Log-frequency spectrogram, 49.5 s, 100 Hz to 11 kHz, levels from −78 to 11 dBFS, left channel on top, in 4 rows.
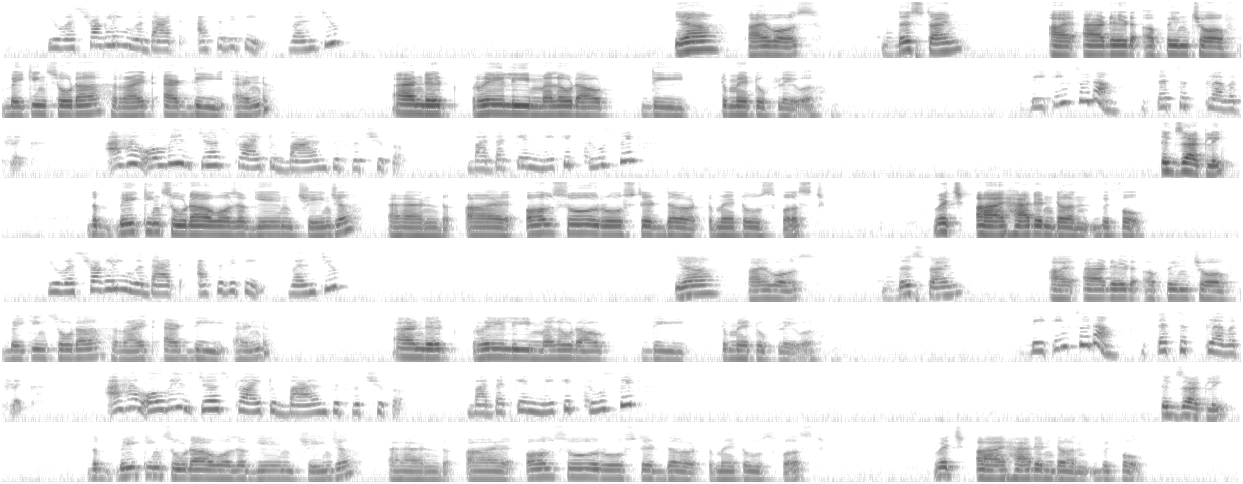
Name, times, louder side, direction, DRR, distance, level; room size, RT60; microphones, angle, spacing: voice 1, 0.5-1.7 1.9-3.4 22.7-23.6 23.9-25.2 25.8-28.8 29.4-31.3, right 2 dB, 15° right, 1.2 m, -42 dB
voice 2, 6.7-7.2 7.5-8.1 8.8-9.6 10.5-15.1 16.3-16.8 17.1-18.4 18.8-19.2 19.6-20.5 36.4-37.0 38.0-40.7 41.0-45.3 46.5-48.6, left 6 dB, 70° left, 0.4 m, -33 dB
3.6 x 2.4 x 3.2 m
head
